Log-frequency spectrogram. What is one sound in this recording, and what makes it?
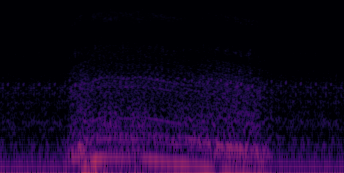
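A diesel truck engine revs up with a deep roar.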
